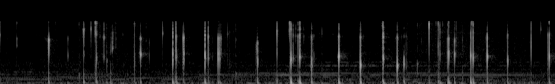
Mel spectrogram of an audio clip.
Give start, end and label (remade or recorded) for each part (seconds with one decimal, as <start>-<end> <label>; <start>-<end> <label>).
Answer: 0.0-0.4 recorded; 0.4-1.5 remade; 1.5-2.2 recorded; 2.2-4.0 remade; 4.0-5.6 recorded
